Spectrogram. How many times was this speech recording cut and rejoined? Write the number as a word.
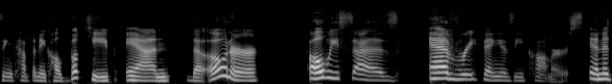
zero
